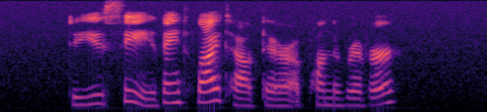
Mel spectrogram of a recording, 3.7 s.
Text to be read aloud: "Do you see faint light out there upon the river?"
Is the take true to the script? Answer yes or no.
yes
